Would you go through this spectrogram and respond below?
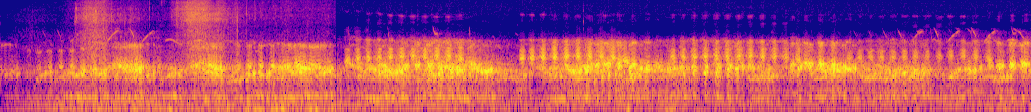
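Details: In spring at a small, calm, green pond, common water frogs and pool frogs form a dense chorus. Many males croak in rapid, rattling, overlapping pulses from two sides of the water, each trying to lure females.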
